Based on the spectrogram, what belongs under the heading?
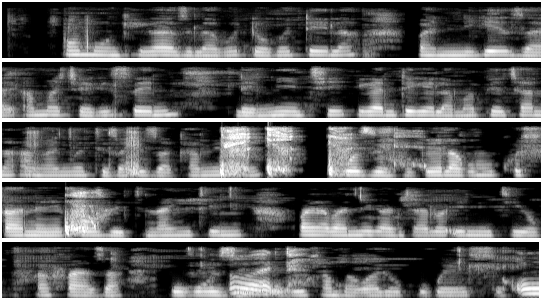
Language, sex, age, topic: North Ndebele, female, 25-35, health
